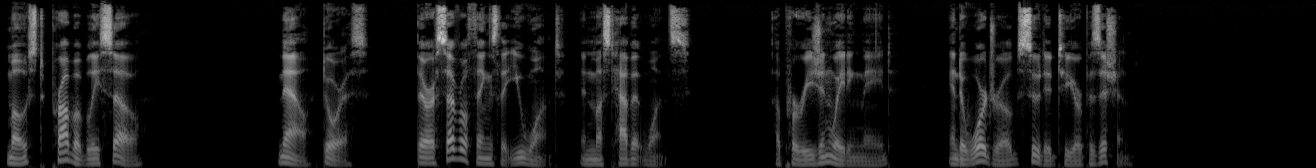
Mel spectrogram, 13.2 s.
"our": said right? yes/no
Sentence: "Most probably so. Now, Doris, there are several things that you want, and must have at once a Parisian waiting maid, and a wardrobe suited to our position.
no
